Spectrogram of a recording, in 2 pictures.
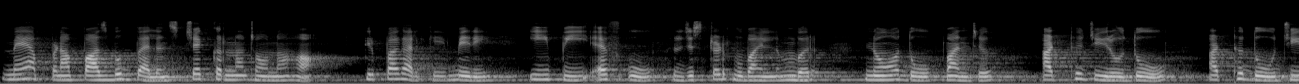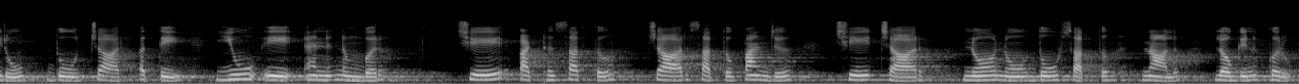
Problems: background sounds at intervals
